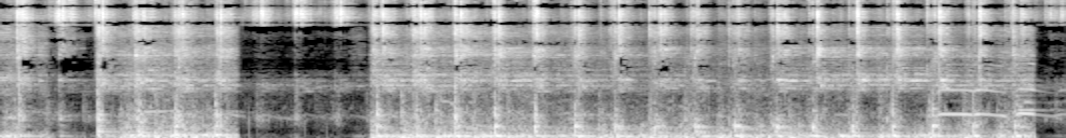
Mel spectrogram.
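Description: Sakela dance music from a Kirati dhol drum and jhyamta hand cymbals beaten in a steady rhythm of about three to four strokes a second. The sound drops out briefly about two and a half seconds in.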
